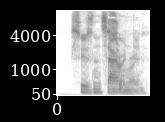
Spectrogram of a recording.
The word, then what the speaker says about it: Sarandon: Sarandon. – Sarandon. – I've been saying that wrong for years. – Susan Sarandon.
